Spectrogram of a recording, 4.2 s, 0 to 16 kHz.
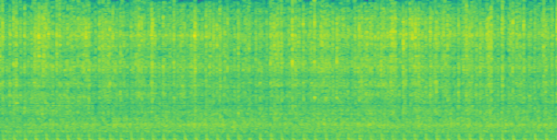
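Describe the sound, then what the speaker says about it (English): A cold Craftsman 10-29 snow blower engine idles at low throttle with a rapid, even putter of firing pulses. The sound is loud, close and steady, with no voices. "Just a little, gets the oil to the top of the engine, then we rev it up."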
